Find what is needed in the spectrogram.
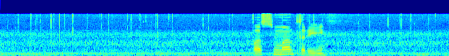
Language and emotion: Russian, neutral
